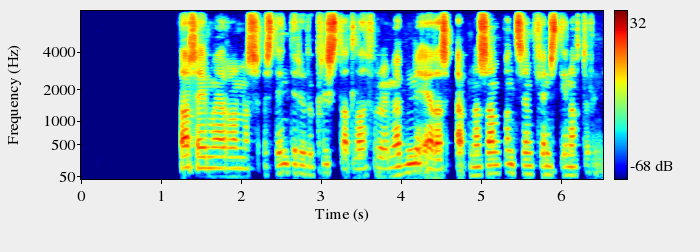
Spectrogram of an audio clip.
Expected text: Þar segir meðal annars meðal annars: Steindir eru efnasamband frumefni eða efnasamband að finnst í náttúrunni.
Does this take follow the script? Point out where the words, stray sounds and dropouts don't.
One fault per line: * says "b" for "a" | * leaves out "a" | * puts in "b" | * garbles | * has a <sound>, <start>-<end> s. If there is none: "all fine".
* leaves out "meðal annars"
* says "kristallað" for "efnasamband"
* says "sem" for "að"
